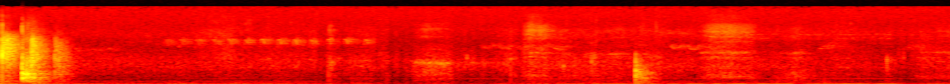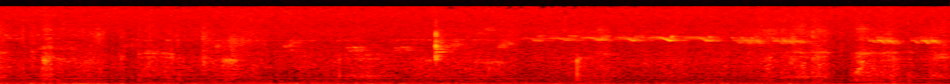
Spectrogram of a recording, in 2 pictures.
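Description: Billiard shots: a sharp click of the cue tip and cue ball at the start, and another sharp knock about six seconds in, over a steady low hum. Faint bird chirps come twice, early on and near the end.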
